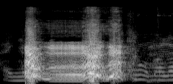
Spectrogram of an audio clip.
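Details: Swiss Mountain Dog puppy indoors during one of its excited "bad dog runs": a single loud, drawn-out harmonic bark-howl lasting about a second, falling off into quieter tail sounds.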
